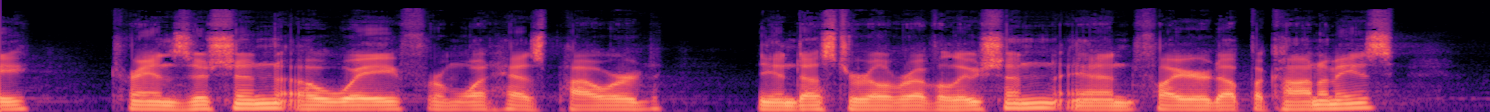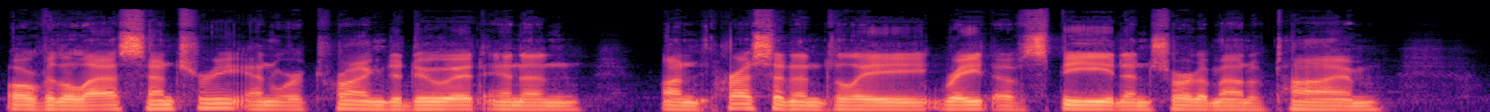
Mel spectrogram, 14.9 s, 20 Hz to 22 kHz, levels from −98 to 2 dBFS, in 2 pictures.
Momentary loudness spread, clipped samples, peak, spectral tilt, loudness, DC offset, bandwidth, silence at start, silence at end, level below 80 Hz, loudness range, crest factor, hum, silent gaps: 7 LU; under 0.1%; -2 dBFS; -5 dB/octave; -19 LUFS; under 0.1%; 16 kHz; 0 s; 0.55 s; -50 dBFS; 1 LU; 18 dB; none; none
